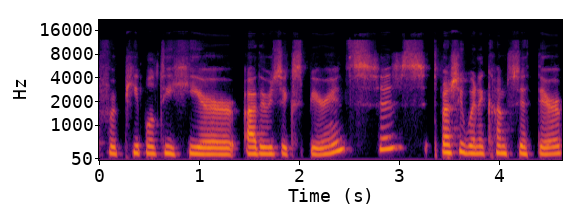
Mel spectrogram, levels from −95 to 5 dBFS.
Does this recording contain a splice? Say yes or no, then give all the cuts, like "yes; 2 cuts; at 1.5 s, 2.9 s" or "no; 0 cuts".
yes; 1 cut; at 3.2 s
